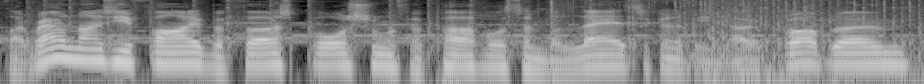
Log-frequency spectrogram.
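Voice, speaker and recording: A man with a deep voice giving casual, rambling commentary on his own gameplay, full of fillers. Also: animated, fairly quick. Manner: rambling, chatty, many fillers. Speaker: gaming YouTuber. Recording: music playing behind voice.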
